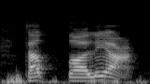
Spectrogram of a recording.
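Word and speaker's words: تطّلع: Biasain kalau ain itu suaranya dari tenggorokan, bukan dari hidung. Ya, bukan tatoni, tatoni, toni, toni. Nah, itu hidung. Tattali', li', tattali'. Ain dari tenggorokan.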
